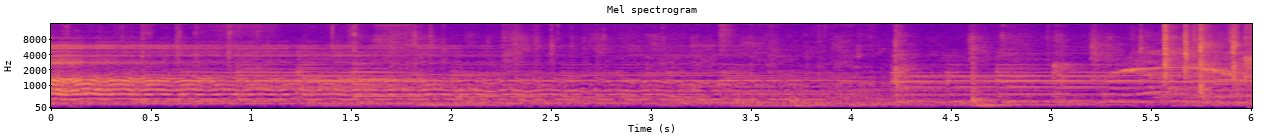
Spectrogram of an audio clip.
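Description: A singer's long held note with wide vibrato fades away over piano chords, which carry on as the song ends and shift to a new chord about four seconds in. Near the end the audience starts clapping and whooping.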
